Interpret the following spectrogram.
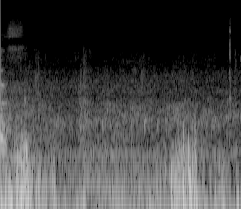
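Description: Wind buffeting the microphone, a low uneven rumble, with a snatch of men's voices at the very start.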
